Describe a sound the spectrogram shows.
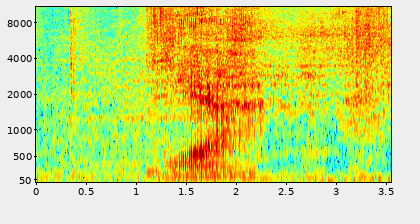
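A monster growls loudly up close.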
